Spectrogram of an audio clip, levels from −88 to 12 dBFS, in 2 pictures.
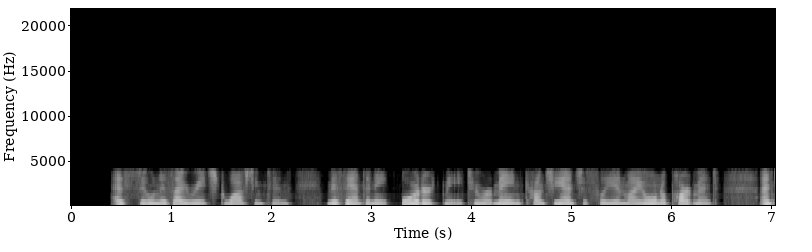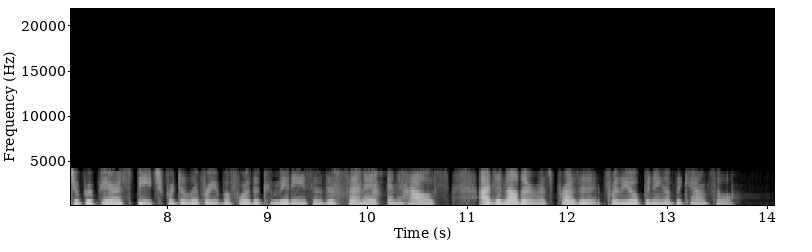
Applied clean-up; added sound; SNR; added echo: neural mask model RNNoise.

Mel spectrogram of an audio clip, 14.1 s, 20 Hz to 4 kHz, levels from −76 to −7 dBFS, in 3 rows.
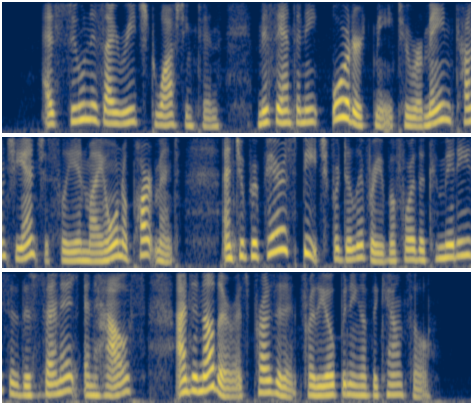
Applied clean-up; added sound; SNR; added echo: neural mask model Resemble Enhance denoiser.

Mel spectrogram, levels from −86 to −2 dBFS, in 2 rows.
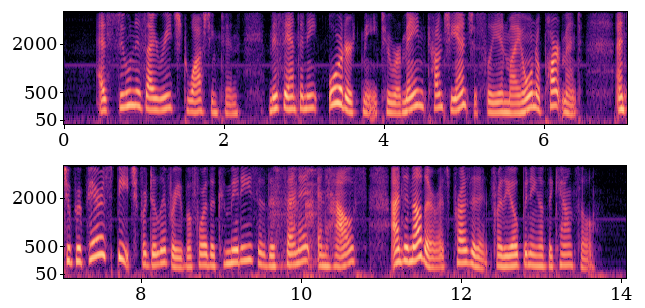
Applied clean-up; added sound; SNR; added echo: none; Livestock, farm animals, working animals; 18 dB; none.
